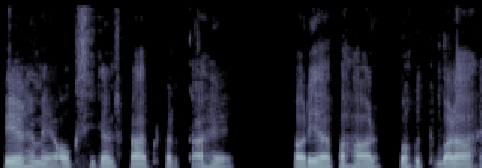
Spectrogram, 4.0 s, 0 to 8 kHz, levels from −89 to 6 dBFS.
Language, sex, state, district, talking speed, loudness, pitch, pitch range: Hindi, male, Bihar, Lakhisarai, 195 wpm, -32 LUFS, 120 Hz, 110-125 Hz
